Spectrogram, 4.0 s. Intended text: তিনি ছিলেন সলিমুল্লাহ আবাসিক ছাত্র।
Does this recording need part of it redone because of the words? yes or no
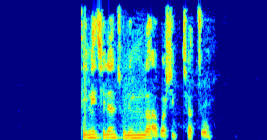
no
